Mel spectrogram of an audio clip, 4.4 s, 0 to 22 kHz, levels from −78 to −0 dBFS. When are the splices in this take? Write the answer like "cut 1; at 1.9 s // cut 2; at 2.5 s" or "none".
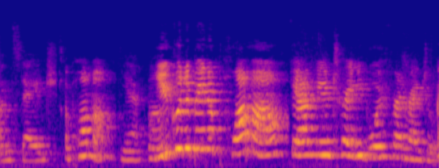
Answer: cut 1; at 1.4 s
